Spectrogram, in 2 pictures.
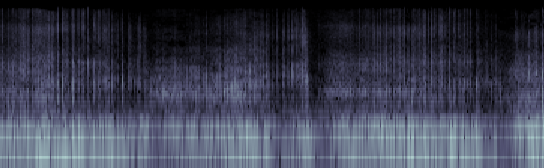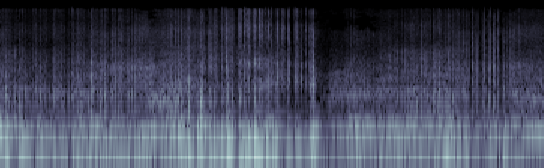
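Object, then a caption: Foam microphone windscreen. Gloved hands wearing pointed black nail rings scratch and tap a black foam windscreen on a microphone, alternating from both sides. The result is a continuous, dense, muffled scratching and thumping, heavy in low rumble with little brightness, broken only by a few brief dips.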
